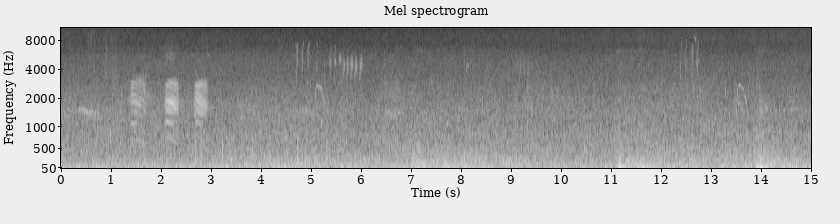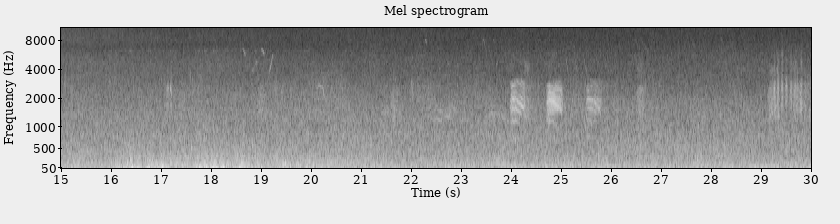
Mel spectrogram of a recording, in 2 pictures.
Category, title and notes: Soundscapes > Nature
Volga River
birds, field-recording, nature, river, Volga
